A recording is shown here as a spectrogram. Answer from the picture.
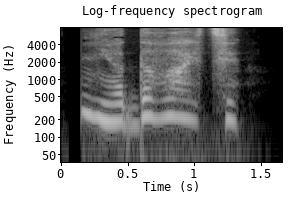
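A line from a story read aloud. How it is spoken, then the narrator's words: Gasping, pleading babble. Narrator (Russian): Судорожно выдохнув, пролепетала я, взмолилась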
